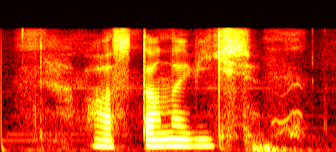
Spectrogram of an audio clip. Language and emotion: Russian, neutral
